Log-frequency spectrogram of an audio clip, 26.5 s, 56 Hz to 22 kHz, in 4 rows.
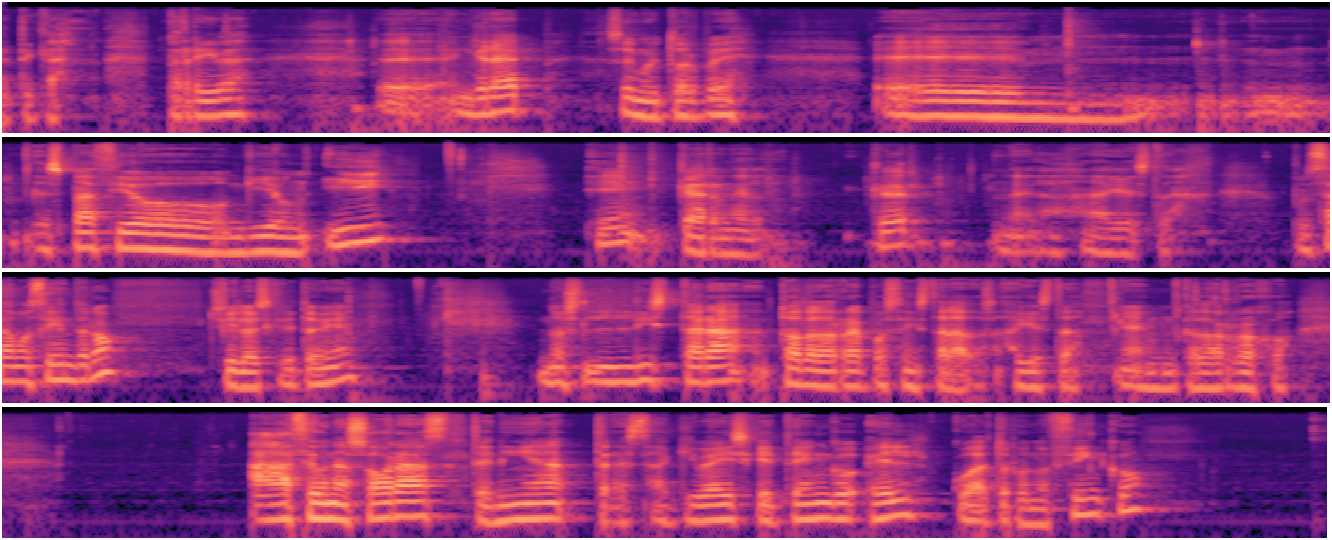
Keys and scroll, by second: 1.5-2.9 typing, 6.0-6.7 typing, 9.9-12.1 typing, 15.0 Return, 16.2 typing.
